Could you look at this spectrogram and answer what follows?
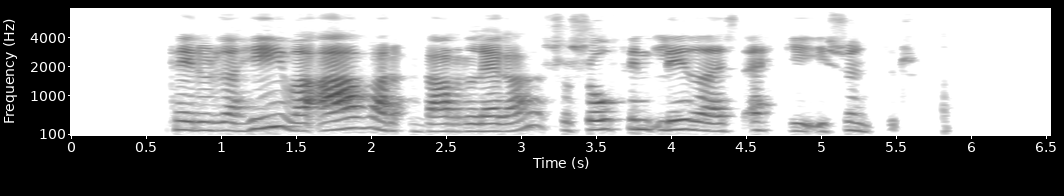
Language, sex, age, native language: Icelandic, female, 50-59, Icelandic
